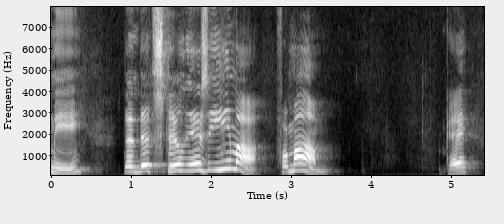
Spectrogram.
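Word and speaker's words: אמא: then that still is EEMA for Mom okay so Emma does have a silent Aleph on the end why is it silent because there's no jot or tittle Nonie could as you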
